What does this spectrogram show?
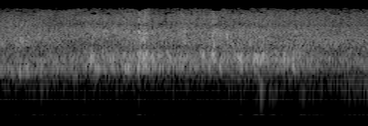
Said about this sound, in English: It's beautiful out here. That's a massive wave right there.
